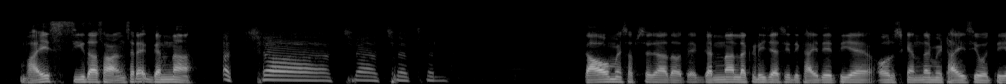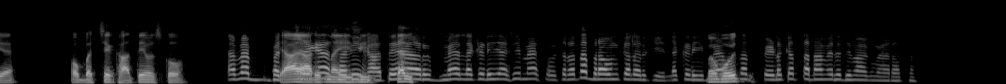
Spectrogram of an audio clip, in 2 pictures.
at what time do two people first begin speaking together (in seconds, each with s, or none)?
12.9 s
